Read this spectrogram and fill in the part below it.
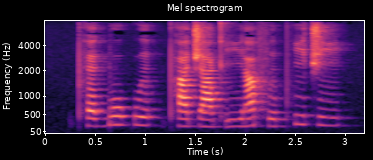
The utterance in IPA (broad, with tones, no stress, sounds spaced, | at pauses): pʰ ɛ˨ ɡ͡b oː˦ kʷ ɪ˦ | pʰ a˨˦ t͡ʃ aː˨ kʼ iː˨ ɾ ã˦ f ɪ˨˦ pʰ i˦ t͡ʃ i˦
